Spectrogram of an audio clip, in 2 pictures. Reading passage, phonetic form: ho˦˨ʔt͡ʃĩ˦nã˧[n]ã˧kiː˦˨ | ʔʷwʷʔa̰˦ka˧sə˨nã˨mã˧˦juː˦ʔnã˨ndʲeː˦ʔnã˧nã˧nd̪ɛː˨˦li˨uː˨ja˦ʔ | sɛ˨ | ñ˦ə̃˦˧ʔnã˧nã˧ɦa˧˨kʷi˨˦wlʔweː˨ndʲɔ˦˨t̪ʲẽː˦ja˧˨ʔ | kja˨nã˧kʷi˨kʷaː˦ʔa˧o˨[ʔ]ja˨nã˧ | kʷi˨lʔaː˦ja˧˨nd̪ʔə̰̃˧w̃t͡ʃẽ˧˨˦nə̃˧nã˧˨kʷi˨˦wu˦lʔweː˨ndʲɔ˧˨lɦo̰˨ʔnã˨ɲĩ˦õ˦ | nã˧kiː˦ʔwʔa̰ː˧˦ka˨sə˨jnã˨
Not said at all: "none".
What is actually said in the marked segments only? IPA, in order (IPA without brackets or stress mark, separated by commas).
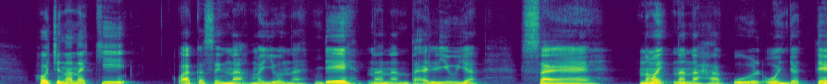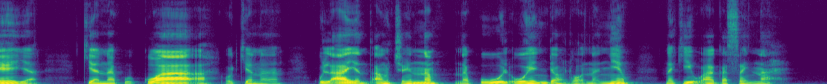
n, k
